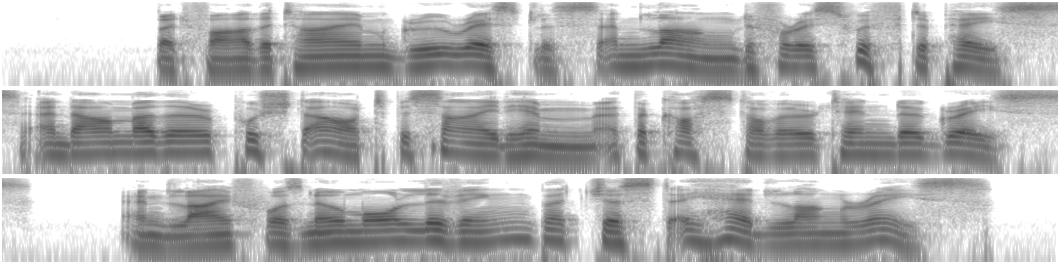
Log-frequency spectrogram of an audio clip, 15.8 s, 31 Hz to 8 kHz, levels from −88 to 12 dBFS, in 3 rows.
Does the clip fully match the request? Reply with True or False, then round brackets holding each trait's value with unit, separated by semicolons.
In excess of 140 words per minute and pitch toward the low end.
False (135 wpm; 115 Hz)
